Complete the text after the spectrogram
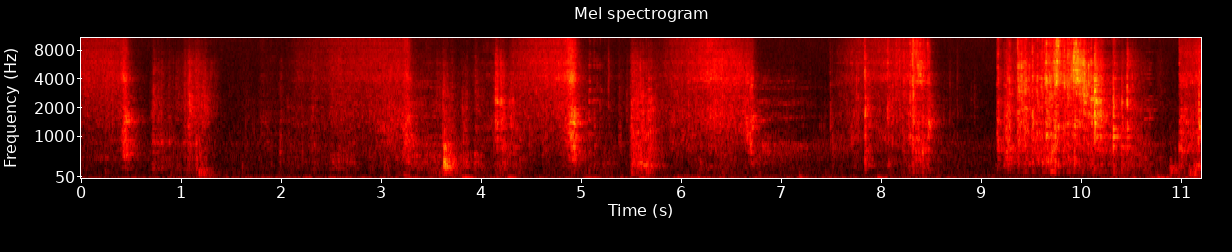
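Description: A trowel scrapes and smooths wet mortar.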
